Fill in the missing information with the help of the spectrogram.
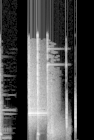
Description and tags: clean percussion rhythm modelled on the tick tock of a clock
